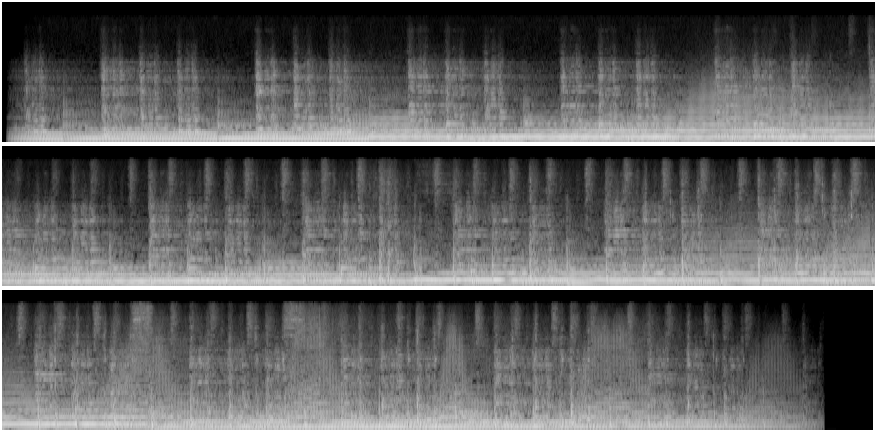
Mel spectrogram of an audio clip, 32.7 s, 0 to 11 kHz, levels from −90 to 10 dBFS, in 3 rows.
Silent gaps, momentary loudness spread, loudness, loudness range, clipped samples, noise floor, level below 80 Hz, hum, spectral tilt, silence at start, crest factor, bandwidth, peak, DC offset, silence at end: none; 5 LU; -14 LUFS; 3 LU; under 0.1%; -33 dBFS; -22 dBFS; none; -9.5 dB/octave; 0.1 s; 12 dB; 7.6 kHz; 0 dBFS; under 0.1%; 0.75 s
